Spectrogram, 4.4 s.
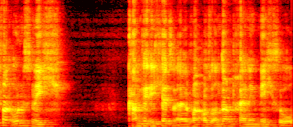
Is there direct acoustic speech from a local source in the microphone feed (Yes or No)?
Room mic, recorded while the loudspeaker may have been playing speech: No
